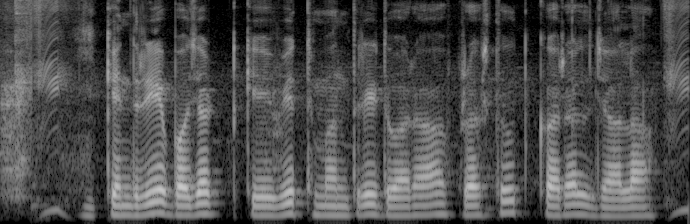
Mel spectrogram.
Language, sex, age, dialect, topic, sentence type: Bhojpuri, male, 41-45, Western, banking, statement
